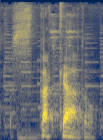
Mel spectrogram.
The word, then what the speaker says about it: staccato: They are stero or since this is an Italian word and I'm an Italian guy here is the correct pronunciation for you guys. It's stacato.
